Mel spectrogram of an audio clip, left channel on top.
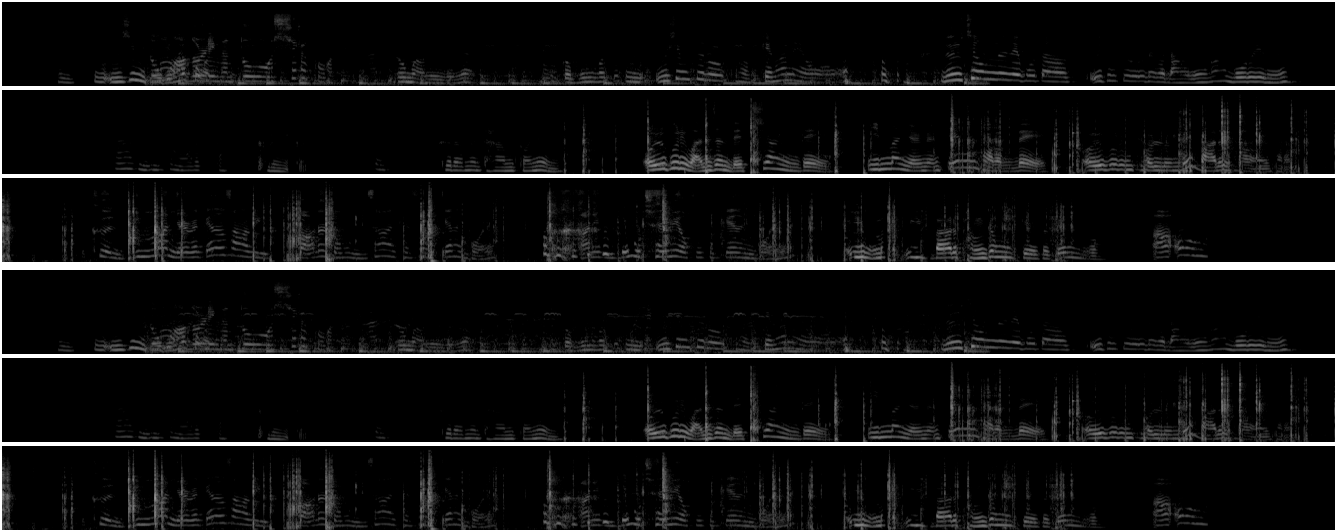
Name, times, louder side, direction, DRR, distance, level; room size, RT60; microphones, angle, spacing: voice 1, 0.6-2.1 3.9-4.8 5.5-8.5 8.8-8.9 9.2-12.9 15.9-16.2 17.7-18.9 19.7-21.6 22.0-23.8 24.1-26.3 32.1-32.8 35.1-37.7, left 3 dB, 35° left, 0.8 m, -48 dB
voice 2, 1.4-3.6 5.4-5.6 9.7-9.8 14.5-15.6 17.1-17.2 27.6-31.6 32.4-34.6 38.2-38.7, left 2 dB, 15° left, 4.2 m, -53 dB
sound 1, 1.4-9.9, right 2 dB, 55° right, 1.3 m, -56 dB
sound 2, 18.9-19.5 19.8-19.9 20.2-21.1 21.3-22.2 22.6-23.4 23.7-24.3 24.6-26.4 26.7-27.4 27.9-28.8 29.2-30.3 30.7-37.4, right 2 dB, 10° right, 1.9 m, -42 dB
head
